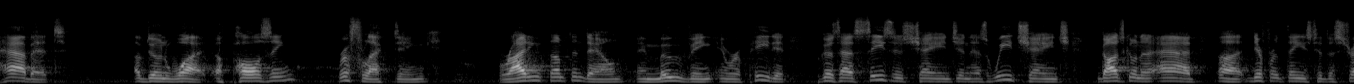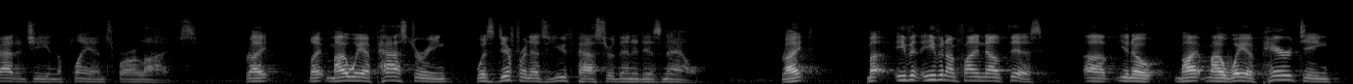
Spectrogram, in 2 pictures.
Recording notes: recorded on Sunday, December 12th, 2021, during service at The Anchor Church in Rockport, Maine.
